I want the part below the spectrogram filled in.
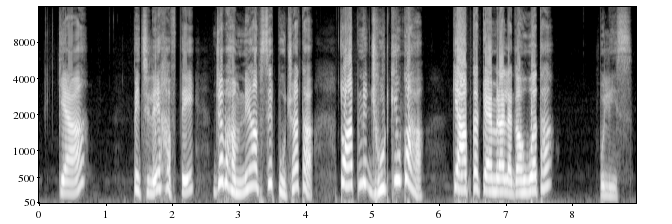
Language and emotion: Urdu, angry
